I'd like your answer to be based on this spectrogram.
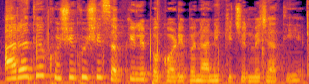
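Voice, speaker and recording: A woman's voice: fairly low pitch, very animated, brisk, music in the background. A woman reading a scripted storybook narration.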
